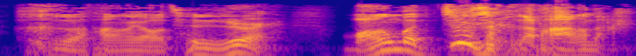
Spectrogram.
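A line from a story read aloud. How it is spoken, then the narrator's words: Slight smile. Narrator (Chinese): 厨师微微一笑，道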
